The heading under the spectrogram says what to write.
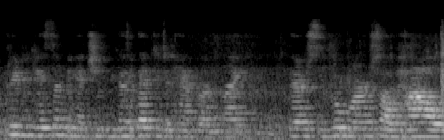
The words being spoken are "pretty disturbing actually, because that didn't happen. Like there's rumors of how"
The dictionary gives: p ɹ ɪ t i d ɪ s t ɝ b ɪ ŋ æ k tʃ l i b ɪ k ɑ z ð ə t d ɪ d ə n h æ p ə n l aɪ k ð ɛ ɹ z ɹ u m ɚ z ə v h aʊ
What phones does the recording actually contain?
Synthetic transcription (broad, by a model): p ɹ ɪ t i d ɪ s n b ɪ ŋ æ tʃ i b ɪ k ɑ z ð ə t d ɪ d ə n h æ p ə n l aɪ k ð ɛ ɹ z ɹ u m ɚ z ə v h aʊ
